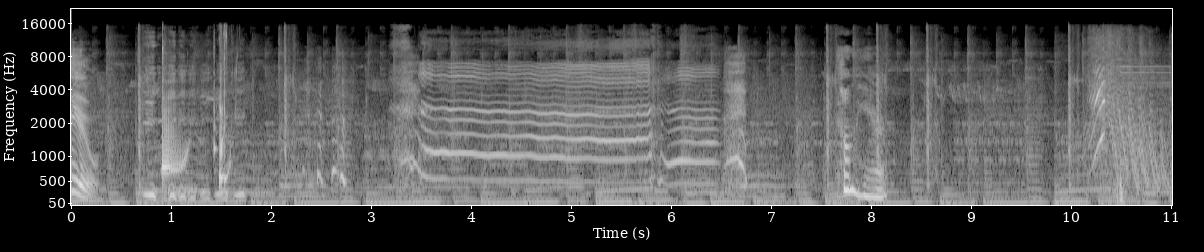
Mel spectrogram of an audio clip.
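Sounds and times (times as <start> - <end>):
background music with low beat: 0.7 - 1.8
child crying: 3.2 - 6.8.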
